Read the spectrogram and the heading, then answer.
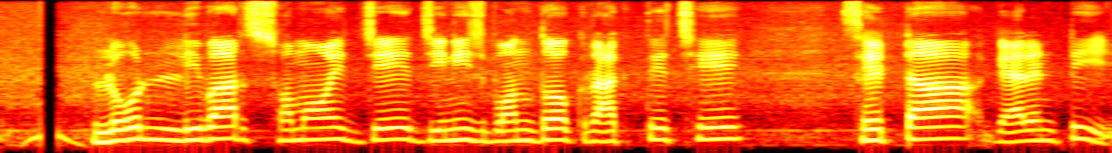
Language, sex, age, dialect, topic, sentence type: Bengali, male, 31-35, Western, banking, statement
